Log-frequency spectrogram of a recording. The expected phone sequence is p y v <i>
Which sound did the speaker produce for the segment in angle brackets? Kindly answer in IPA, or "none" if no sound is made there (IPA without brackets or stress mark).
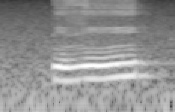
y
